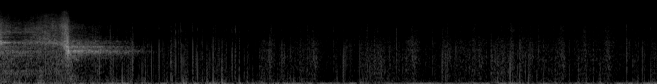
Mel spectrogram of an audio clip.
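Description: The last held note of a jingle fades out in the first second and a half, followed by the faint hiss and scattered clicks and crackle of a 45 rpm vinyl record's surface in the quiet gap between tracks.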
